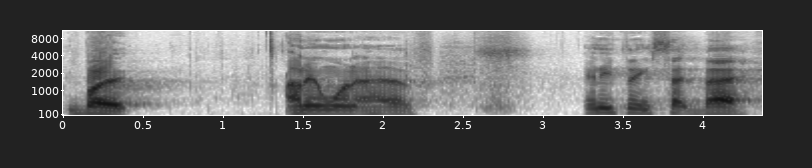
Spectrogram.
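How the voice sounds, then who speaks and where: With dull audio, a man in a mid-range voice preaches earnestly, his sermon aimed at teaching. There's some strain in his voice, his pace surges in bursts, and soft laughs slip in.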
